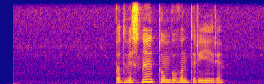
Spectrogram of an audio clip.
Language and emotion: Russian, neutral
